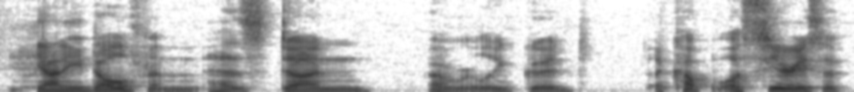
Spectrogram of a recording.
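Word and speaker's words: Jenny: Yanni, which is spelled J-E-N-N-Y. J-E-N-N-Y. And the last name is D-O-L-F-E-N.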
